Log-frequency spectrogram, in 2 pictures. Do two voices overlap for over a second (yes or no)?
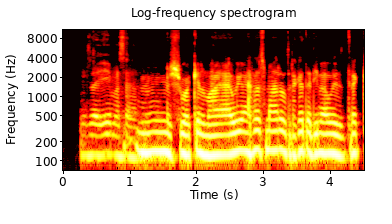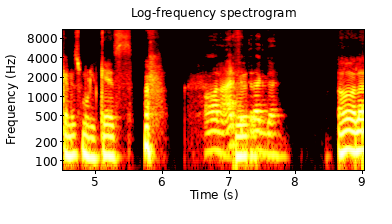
no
